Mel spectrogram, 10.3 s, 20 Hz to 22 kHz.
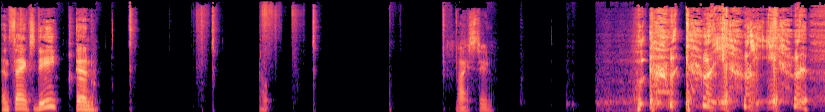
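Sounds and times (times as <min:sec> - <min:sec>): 
speech: 0:00.0 - 0:01.3, 0:03.2 - 0:03.4, 0:05.7 - 0:06.2, 0:08.8 - 0:10.3
person deliberately fake coughing in hoarse voiced bursts: 0:07.9 - 0:10.3.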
